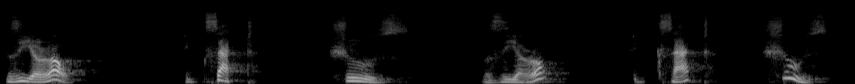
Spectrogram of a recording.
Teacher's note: Z is a voiced alveolar fricative consonant.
